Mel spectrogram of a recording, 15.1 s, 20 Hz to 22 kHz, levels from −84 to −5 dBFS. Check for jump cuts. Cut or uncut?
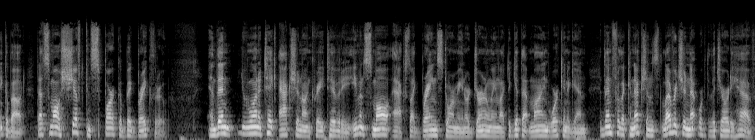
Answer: cut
